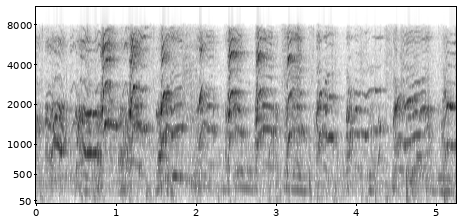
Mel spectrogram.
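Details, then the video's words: Litter of three-week-old Staffordshire Bull Terrier puppies: overlapping high squeaky whimpers and yips, several pups calling at once in a rapid irregular chorus, about three cries a second. "Pups at 3 weeks old"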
